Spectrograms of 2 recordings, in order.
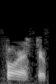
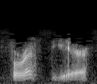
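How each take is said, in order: First: The name ends like English 'Forrester'. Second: The name ends like French 'Forestier'. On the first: The speaker calls it wrong. "not Forrester" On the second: The speaker calls it right. "but Forestier"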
